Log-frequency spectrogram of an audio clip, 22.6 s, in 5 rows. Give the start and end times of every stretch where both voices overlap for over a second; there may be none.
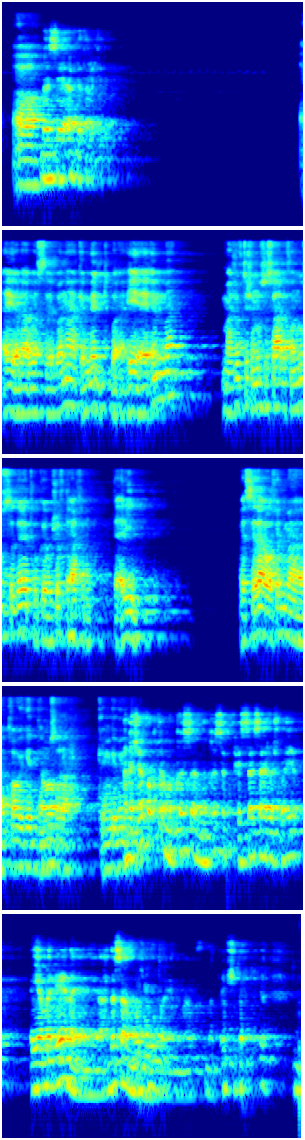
none

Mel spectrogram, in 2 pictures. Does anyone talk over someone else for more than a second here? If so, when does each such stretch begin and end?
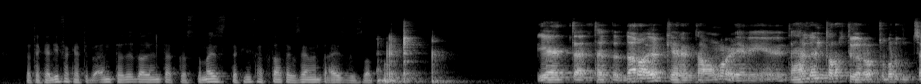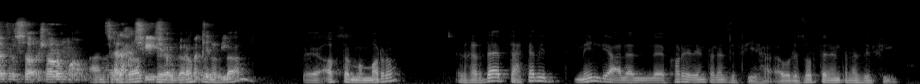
10.3-11.5

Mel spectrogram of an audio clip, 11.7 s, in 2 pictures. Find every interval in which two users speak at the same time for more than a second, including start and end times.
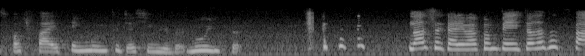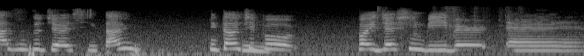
none

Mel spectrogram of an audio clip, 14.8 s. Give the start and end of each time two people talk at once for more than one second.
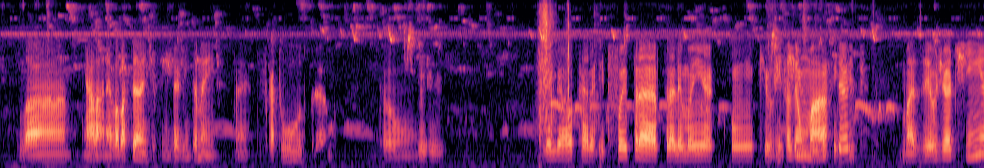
11.5-12.8

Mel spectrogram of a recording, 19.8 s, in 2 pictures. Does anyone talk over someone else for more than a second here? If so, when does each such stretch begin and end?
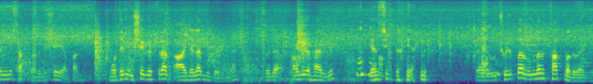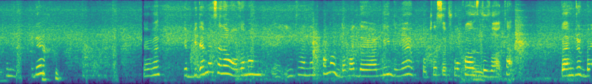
none

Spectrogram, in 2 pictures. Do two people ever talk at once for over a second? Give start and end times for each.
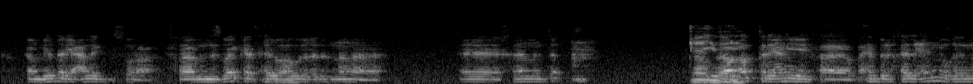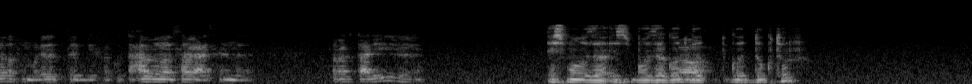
none

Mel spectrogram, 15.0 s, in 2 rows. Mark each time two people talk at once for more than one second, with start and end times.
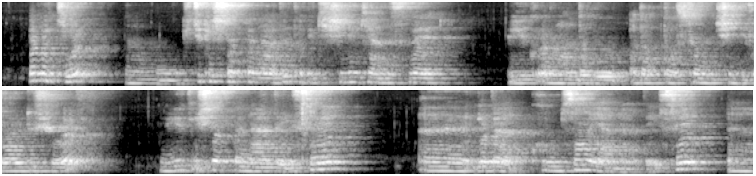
none

